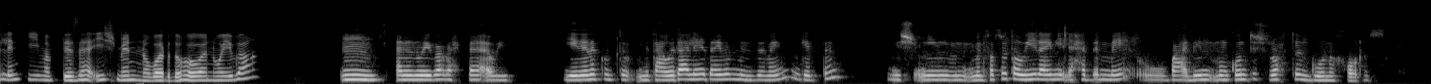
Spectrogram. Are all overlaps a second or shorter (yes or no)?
yes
